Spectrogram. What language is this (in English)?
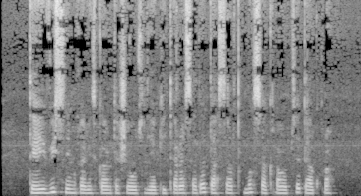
Georgian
